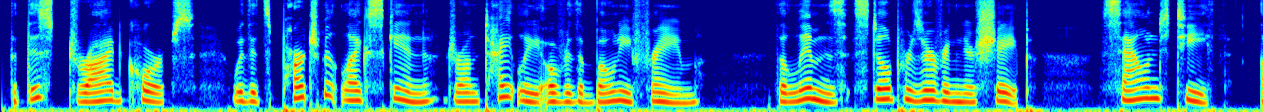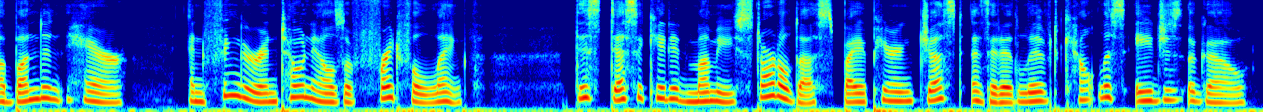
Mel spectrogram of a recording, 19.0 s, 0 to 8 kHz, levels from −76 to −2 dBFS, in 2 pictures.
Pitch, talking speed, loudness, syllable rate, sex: 210 Hz, 150 wpm, -18 LUFS, 4.5 syllables/s, female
